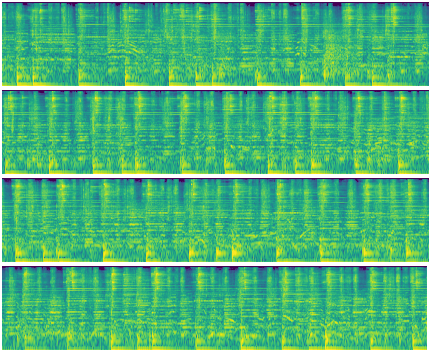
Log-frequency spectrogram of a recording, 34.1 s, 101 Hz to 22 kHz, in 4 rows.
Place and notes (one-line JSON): {"title": "Porto, Praça da Ribeira - folk musicians", "date": "2010-10-16 13:50:00", "description": "folk singers, agricultural initiative gives bags full of apples to people", "latitude": "41.14", "longitude": "-8.61", "altitude": "16", "timezone": "Europe/Lisbon"}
